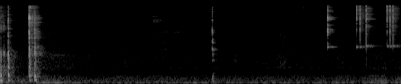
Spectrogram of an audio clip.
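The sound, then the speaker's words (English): Sharp, clicky taps of long, claw-like nails typing on a keyboard while looking up a name, coming in a few irregular bursts with quiet pauses between them, fairly soft, with no voices. “Sorry, my nails are super, like, claw-like right now, so I have a hard time typing sometimes.”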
